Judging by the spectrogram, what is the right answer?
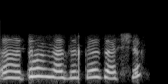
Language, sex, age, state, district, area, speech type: Kashmiri, female, 30-45, Jammu and Kashmir, Bandipora, rural, conversation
